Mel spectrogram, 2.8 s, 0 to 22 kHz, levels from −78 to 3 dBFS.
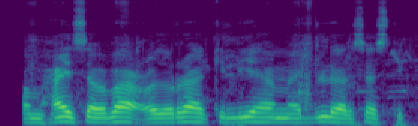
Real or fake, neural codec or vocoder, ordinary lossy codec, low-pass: real; none; none; none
